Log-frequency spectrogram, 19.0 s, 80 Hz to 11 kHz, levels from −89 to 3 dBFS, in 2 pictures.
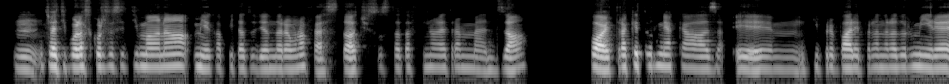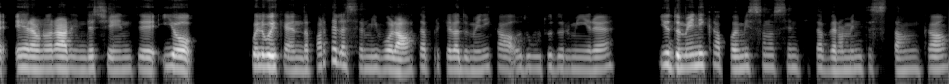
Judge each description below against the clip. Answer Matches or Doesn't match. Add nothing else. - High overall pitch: Matches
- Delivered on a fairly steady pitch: Matches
